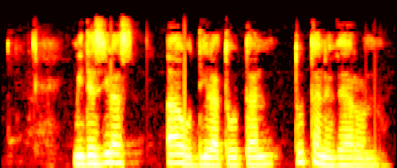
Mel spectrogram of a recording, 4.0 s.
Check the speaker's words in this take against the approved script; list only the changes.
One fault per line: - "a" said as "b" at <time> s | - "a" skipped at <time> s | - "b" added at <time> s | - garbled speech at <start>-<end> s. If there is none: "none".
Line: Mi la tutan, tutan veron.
- "deziras aŭdi" added at 0.9 s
